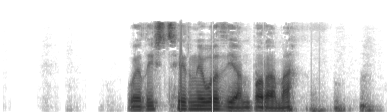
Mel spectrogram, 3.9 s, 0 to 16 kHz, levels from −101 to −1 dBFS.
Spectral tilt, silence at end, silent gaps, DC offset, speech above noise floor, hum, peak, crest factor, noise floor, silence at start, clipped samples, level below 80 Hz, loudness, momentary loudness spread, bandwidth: -5.5 dB/octave; 0.15 s; none; under 0.1%; 51 dB; none; -4 dBFS; 20 dB; -73 dBFS; 1.3 s; under 0.1%; -42 dBFS; -22 LUFS; 21 LU; 8 kHz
